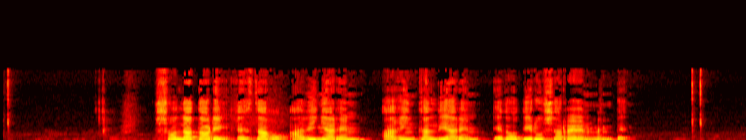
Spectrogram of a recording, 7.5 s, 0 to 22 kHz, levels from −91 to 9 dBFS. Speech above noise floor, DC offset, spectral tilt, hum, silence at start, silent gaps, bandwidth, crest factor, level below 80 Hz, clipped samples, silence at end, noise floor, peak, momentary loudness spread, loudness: 44 dB; under 0.1%; -4.5 dB/octave; none; 1 s; none; 11.5 kHz; 22 dB; -54 dBFS; under 0.1%; 1.2 s; -68 dBFS; -6 dBFS; 17 LU; -25 LUFS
